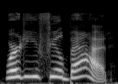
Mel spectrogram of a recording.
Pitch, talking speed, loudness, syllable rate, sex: 315 Hz, 255 wpm, -18 LUFS, 5.9 syllables/s, female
